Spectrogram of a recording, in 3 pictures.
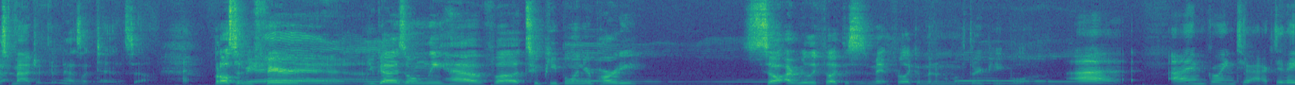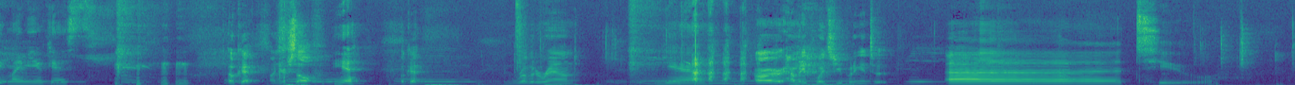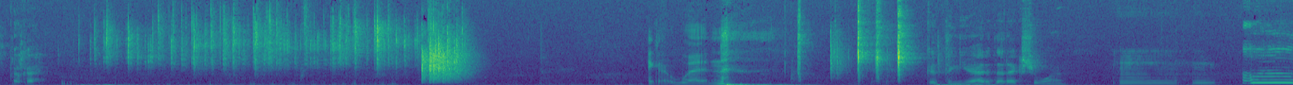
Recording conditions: sounds in the background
